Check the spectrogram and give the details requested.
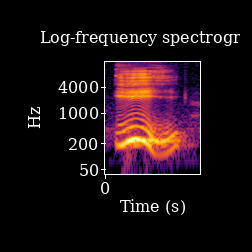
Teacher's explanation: ان مصوتوں کی ادائیگی میں زبان کا اگلا حصہ یا زبان کا پچھلا حصہ بالائی حصے کی جانب، بالائی اونچائی کی جانب اٹھتا ہے، اور اسی وجہ سے ان مصوتوں کو بالائی مصوتہ کہتے ہیں۔ لہٰذا ای کو اگلا بالائی مصوتہ کہتے ہیں، کیونکہ اس کی ادائیگی میں زبان کا اگلا حصہ اوپر کی جانب اٹھتا ہے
